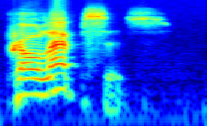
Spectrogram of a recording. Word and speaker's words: prolepsis: And this is the figure in here called prolepsis. And it's spelled P-R-O-L-E-P-S-I-S. It also has another Greek word that they use, apantesis, A-P-A-N-T-E-S-I-S.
